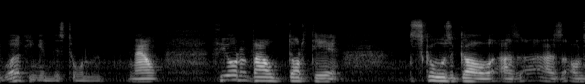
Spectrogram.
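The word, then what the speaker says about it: Þorvaldsdóttir: And Thorvaldardottir, yeah, that is how you pronounce that name, misses the penalty.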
